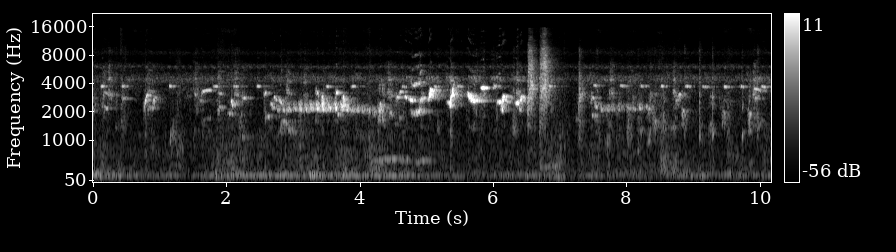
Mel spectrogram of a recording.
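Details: Kutilang emas, the golden bulbul, kept in an aviary, delivering a long, lively chattering song of quick slurred whistles and trills, with a brief harsh burst near the middle.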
